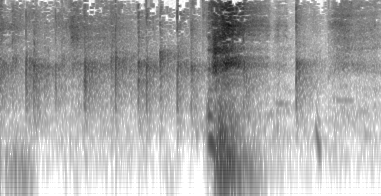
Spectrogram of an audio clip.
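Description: A short burst of audience applause for two people called up on stage, a dense, crackling wash of many hands clapping, with a sudden louder swell in the middle before it thins out again.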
